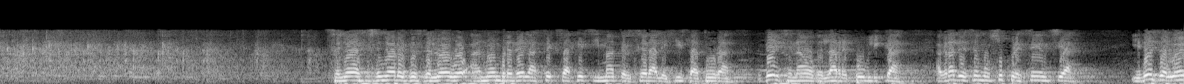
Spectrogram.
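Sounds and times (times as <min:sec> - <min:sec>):
audience applause: 0:00.0 - 0:03.3
speech: 0:03.3 - 0:11.8.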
